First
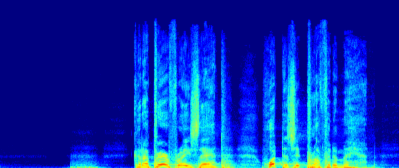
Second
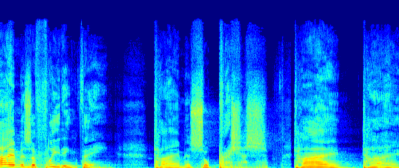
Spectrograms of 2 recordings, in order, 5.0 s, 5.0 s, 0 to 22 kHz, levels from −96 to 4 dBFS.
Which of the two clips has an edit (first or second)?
second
